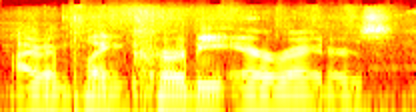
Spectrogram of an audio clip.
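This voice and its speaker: A man streaming a game, chatting in a relaxed, playful way and laughing easily. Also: fairly low pitch, normal speed, music in the background. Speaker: streamer, host. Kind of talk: casual chat while streaming a game.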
